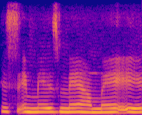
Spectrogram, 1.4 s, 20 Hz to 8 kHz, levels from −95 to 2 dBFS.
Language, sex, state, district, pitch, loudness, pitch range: Hindi, female, Uttarakhand, Uttarkashi, 260 Hz, -20 LUFS, 255-265 Hz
